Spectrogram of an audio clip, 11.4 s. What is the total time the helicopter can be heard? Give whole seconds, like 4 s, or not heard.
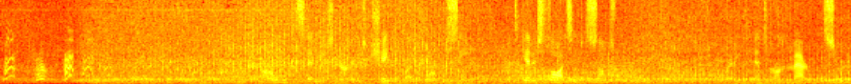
11 s.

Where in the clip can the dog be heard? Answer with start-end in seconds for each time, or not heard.
0.0-1.4.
